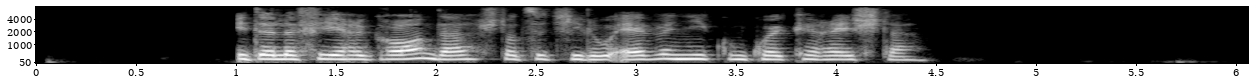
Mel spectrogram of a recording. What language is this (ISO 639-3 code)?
roh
